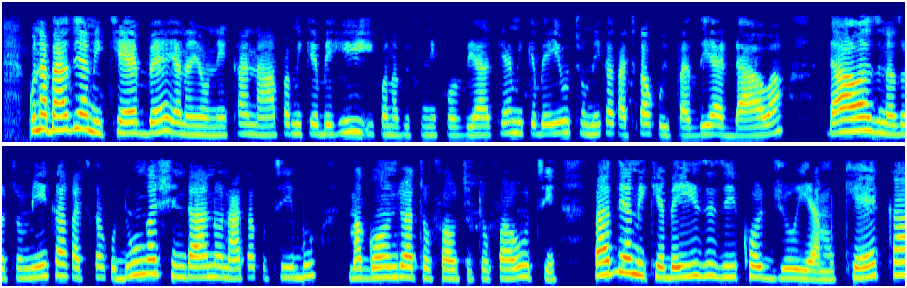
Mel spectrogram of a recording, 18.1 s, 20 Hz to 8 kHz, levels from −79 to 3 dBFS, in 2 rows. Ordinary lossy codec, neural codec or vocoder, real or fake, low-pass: MP3, 24 kbps; none; real; 7.2 kHz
